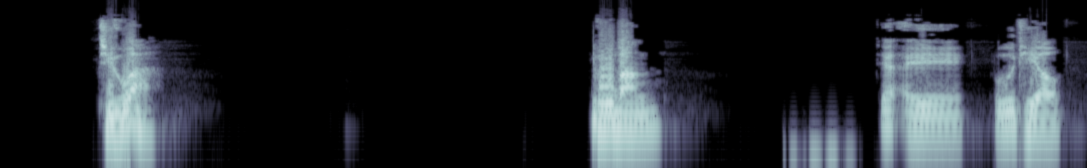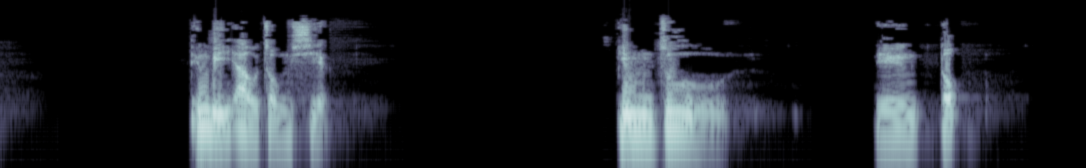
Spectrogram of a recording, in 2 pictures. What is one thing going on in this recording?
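An elderly man speaks slowly and calmly into a close microphone, with long pauses.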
